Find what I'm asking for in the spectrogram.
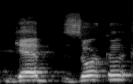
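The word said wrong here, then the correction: Seb Gorka: how you say his name? Zeb Gorka followed me the other day.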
